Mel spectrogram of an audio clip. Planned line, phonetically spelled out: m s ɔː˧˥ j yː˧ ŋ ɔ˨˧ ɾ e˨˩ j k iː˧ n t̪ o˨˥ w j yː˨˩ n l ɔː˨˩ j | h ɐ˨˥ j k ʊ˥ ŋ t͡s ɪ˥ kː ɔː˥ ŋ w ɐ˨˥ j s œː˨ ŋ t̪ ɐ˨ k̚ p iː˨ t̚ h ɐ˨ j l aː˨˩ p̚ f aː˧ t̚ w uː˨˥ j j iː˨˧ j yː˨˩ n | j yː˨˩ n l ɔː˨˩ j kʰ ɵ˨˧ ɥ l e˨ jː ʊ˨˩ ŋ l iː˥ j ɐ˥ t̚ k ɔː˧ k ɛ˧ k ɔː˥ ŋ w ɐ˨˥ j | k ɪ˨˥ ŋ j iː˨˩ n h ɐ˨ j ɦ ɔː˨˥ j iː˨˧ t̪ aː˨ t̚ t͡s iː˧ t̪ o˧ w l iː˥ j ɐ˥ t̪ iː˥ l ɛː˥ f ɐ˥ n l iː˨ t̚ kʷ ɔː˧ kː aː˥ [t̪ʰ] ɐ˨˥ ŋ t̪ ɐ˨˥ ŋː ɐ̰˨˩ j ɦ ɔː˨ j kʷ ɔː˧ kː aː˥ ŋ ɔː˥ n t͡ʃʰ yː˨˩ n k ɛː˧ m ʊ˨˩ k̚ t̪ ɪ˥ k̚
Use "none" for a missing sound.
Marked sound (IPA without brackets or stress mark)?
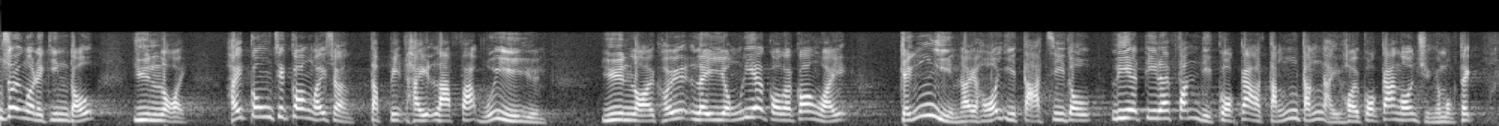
t̪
